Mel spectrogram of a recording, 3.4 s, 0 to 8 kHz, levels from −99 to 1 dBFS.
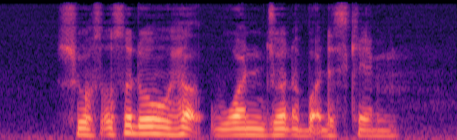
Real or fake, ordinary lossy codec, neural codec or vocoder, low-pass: fake; none; autoencoder, 48 kHz, 128 numbers a frame, DAC-VAE, trained on Japanese speech; 7.2 kHz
